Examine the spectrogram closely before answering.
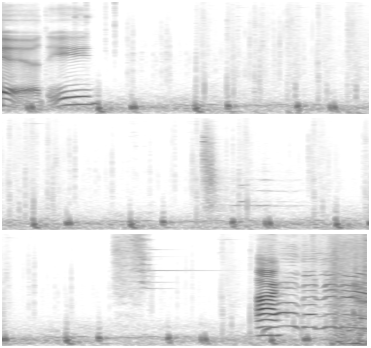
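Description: Footsteps thud steadily on stone.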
